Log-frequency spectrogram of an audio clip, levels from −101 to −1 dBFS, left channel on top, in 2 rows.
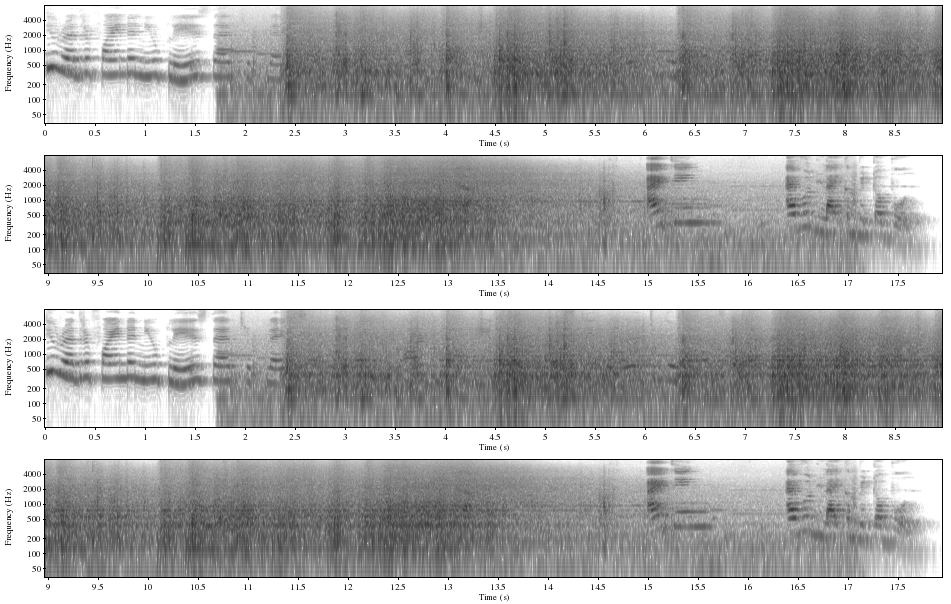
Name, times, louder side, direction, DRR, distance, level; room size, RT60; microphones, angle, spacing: voice 1, 0.0-2.6 3.1-4.6 5.0-8.3, right 3 dB, 50° right, 0.7 m, -43 dB
sound 1, 1.7-17.1, equal, 5° left, 0.5 m, -30 dB
voice 2, 13.0-13.4 15.0-15.7 16.4-17.7, equal, 30° left, 2.0 m, -36 dB
9.2 x 4.2 x 4.4 m
head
